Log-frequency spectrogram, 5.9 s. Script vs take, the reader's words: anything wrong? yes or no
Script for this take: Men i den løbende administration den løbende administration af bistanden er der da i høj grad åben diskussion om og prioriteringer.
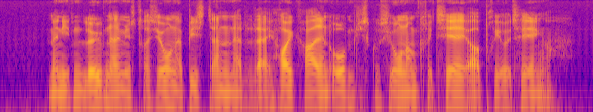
yes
